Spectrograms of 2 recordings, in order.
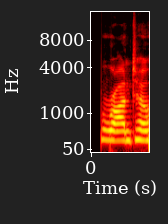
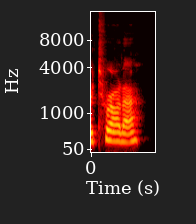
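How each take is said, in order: First: Said in the usual way. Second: Toronto as Toronno, with the second t dropped; local Toronto pronunciation. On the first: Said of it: "as it were, Toronto". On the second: Shown as a demonstration. Showing chat how locals say the city's name. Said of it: "as it were".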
